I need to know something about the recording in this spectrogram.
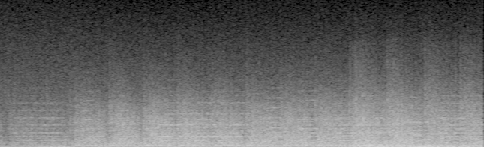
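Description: Massed, continuous rapid fire from a line of half-track heavy machine-gun mounts shooting together, growing louder after the first couple of seconds.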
